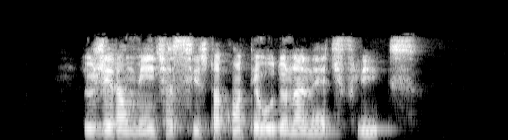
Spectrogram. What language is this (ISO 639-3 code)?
por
